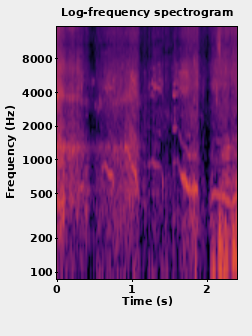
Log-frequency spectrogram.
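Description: Faint whimpering of young puppies: a few short, high whines that bend up and down in pitch.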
